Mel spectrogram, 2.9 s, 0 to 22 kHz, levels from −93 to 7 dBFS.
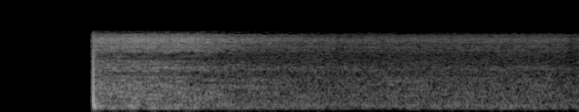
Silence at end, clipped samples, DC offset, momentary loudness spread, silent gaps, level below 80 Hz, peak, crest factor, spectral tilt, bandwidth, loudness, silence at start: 0 s; under 0.1%; under 0.1%; 15 LU; none; -84 dBFS; -12 dBFS; 30 dB; -2 dB/octave; 12 kHz; -38 LUFS; 0.45 s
